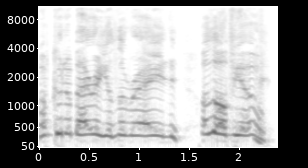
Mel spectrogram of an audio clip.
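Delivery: high, loud put-on Biff voice. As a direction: ham up the bully. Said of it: "That was Biff".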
